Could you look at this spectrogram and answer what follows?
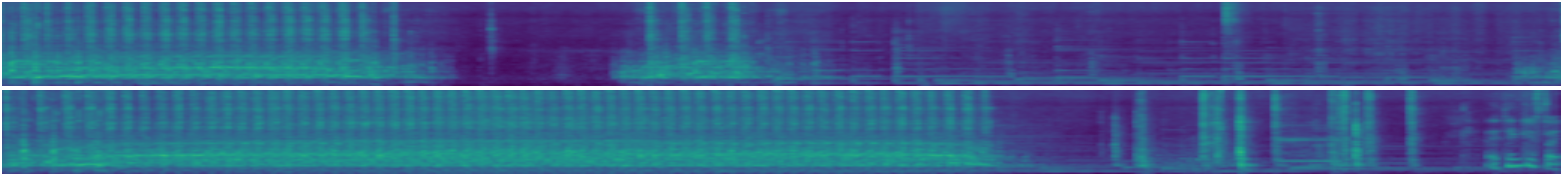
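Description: Home sewing machine running through quilt appliqué, a steady mechanical whir with a fast stitching rhythm in long runs broken by short pauses and a stretch of lower, slower motor hum, heard up close.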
